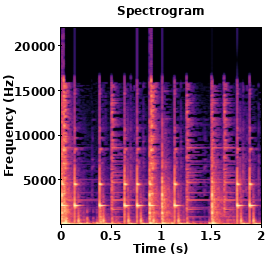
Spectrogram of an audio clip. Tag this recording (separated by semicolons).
unprocessed; drum; loop; dry; rhythm; reactable; kitchen; beat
